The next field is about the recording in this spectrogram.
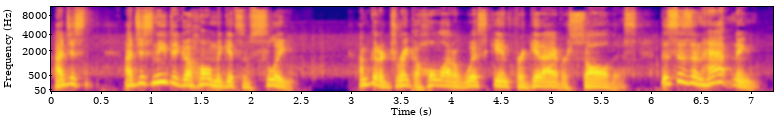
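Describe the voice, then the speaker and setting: An actor playing a troubled condemned killer who confesses in a plain-spoken, easily worked-up way, in a horror audio drama. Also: male voice, a little high, very animated, fairly quick, a little hiss or hum. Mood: shaken disbelief.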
